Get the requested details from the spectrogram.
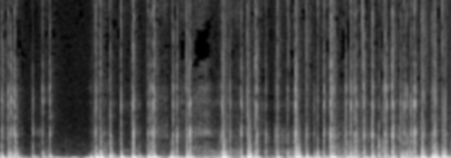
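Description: Long nails tap fast on the plastic lid of a wet wipes pack lying flat on a fluffy mat in front of an untouched binaural microphone. The result is a rapid stream of short, dry plastic clicks with a deep thumpy body, broken by one brief pause near the start. Each tap dies away almost instantly.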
